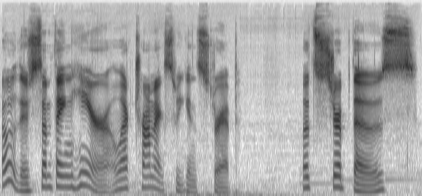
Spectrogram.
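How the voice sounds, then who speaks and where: A woman game streamer with a fairly low, bright, forward voice. She talks casually and chattily to her viewers while she plays a role-playing game. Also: very animated, slow. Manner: chatty, reads game dialogue aloud.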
